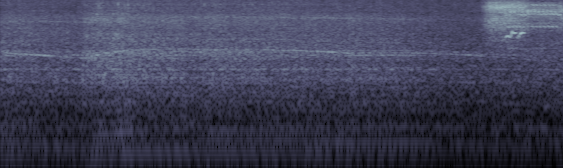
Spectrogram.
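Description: Engine sound of a cartoon mobile crane truck driving along: a steady low engine hum with a hiss over it.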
